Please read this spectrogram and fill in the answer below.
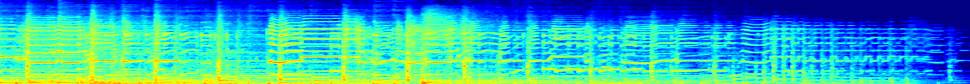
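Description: Instrumental outro of a country-rock band recording, with pitched lead lines bending over bass and drums. It fades out steadily to silence by the end.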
